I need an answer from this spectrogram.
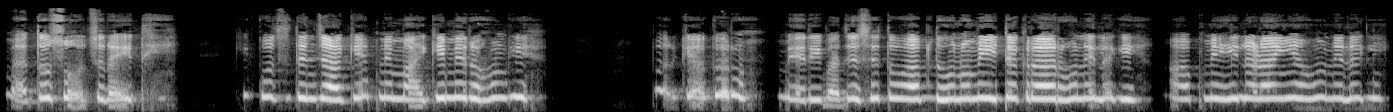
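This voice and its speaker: A woman's voice: extremely high pitch, creaky, heavily acted. A woman voicing an emotional young married woman, a tearful and self-pitying sister, in a cartoon. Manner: pleading, lamenting. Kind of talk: cartoon voice acting.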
